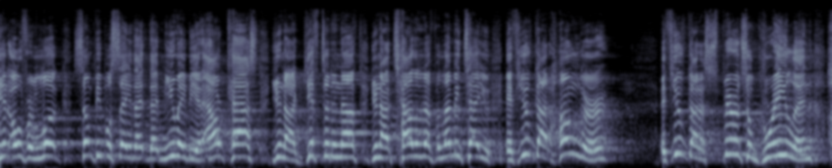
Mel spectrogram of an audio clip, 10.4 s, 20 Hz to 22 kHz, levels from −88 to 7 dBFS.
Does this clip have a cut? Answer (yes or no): no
